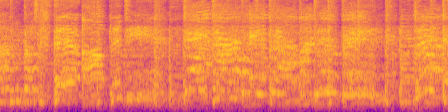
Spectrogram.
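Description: A children's counting song playing: music with sung vocals throughout.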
